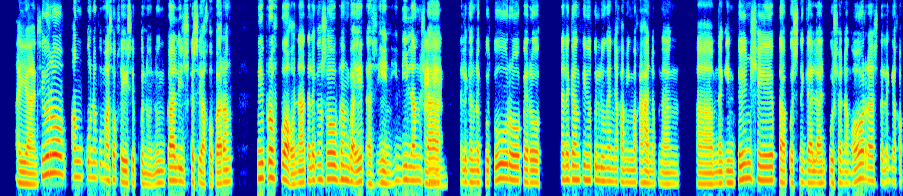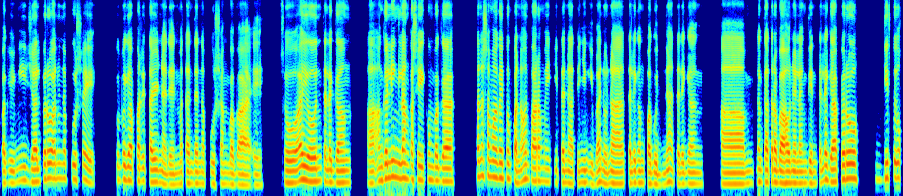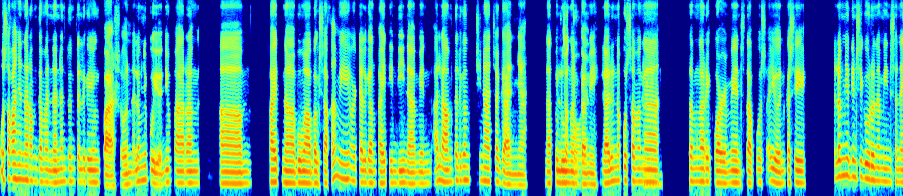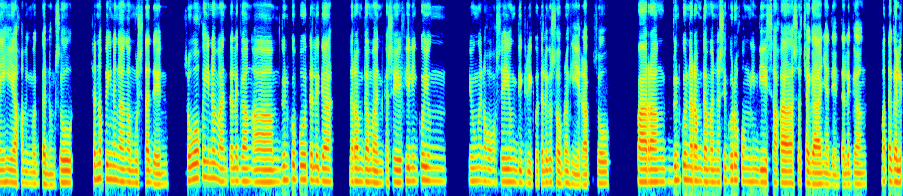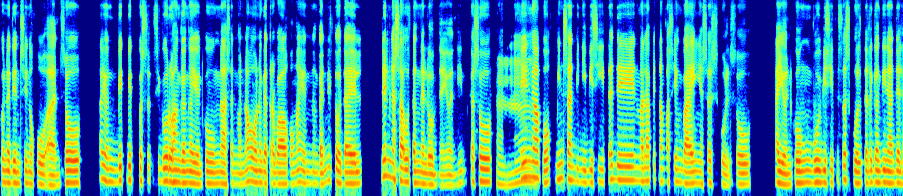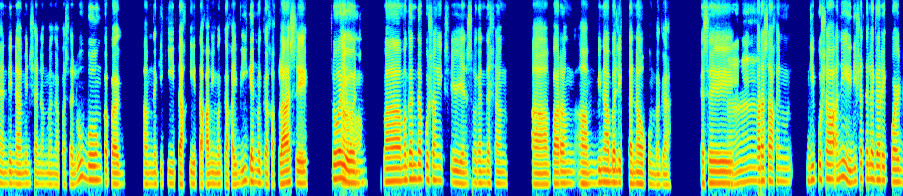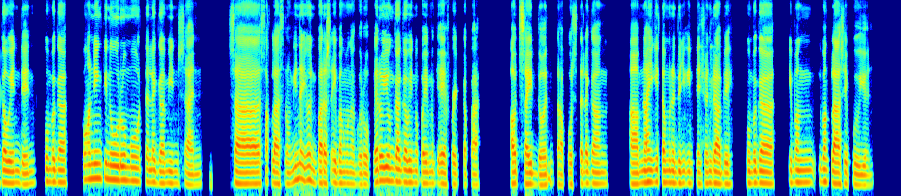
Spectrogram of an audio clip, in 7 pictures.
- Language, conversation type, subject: Filipino, podcast, Ano ang ibig sabihin sa inyo ng utang na loob?
- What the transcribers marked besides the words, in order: in English: "internship"; in English: "remedial"; in English: "passion"; in English: "degree"; other background noise; in English: "required"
